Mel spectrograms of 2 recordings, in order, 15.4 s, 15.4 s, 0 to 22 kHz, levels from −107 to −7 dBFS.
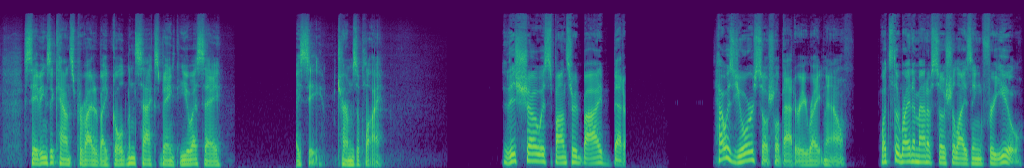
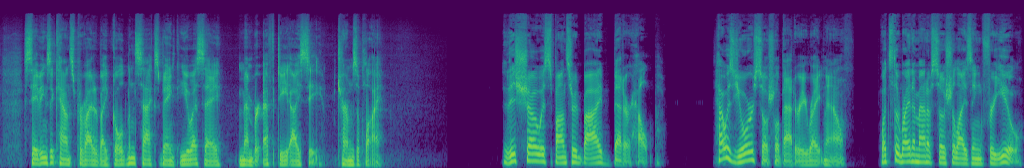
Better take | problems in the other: second | audio cutting out; at 3.5 s for 1 s and at 9.5 s for 0.5 s

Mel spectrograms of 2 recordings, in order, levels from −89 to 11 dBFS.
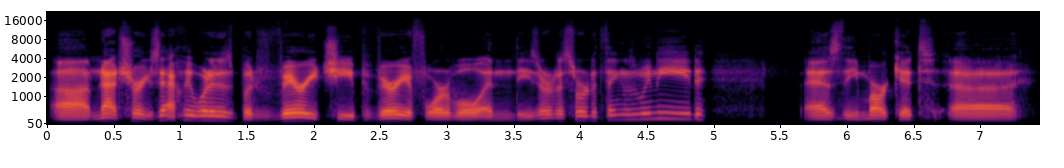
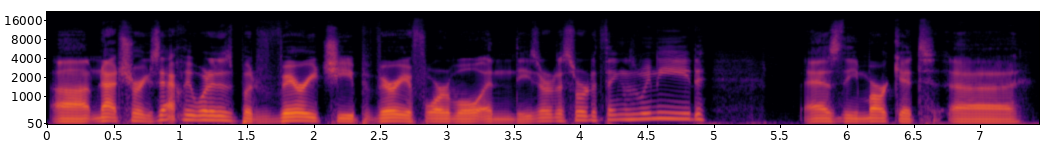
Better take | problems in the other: second | thin; very; fading below 300 Hz

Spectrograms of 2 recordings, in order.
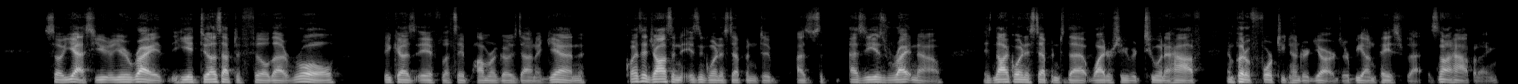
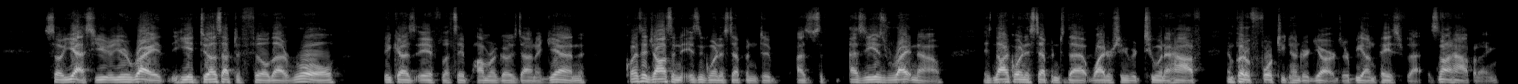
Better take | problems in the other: first | distortion; slight; 10 dB below the speech

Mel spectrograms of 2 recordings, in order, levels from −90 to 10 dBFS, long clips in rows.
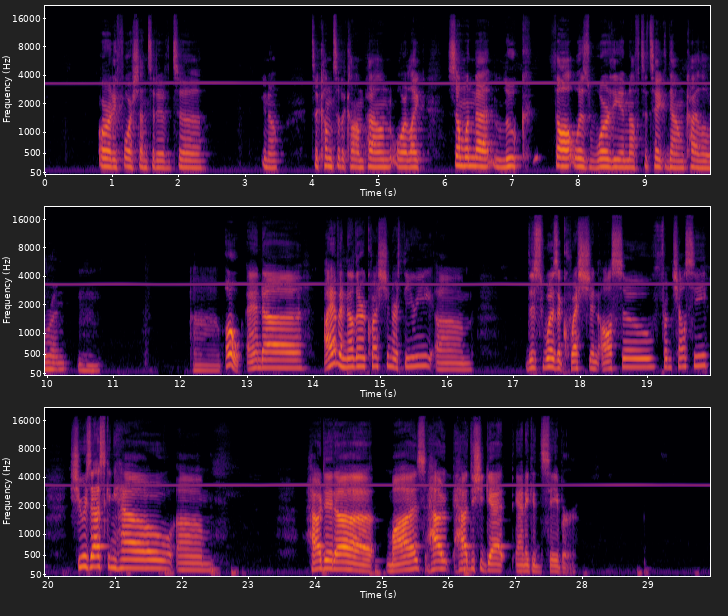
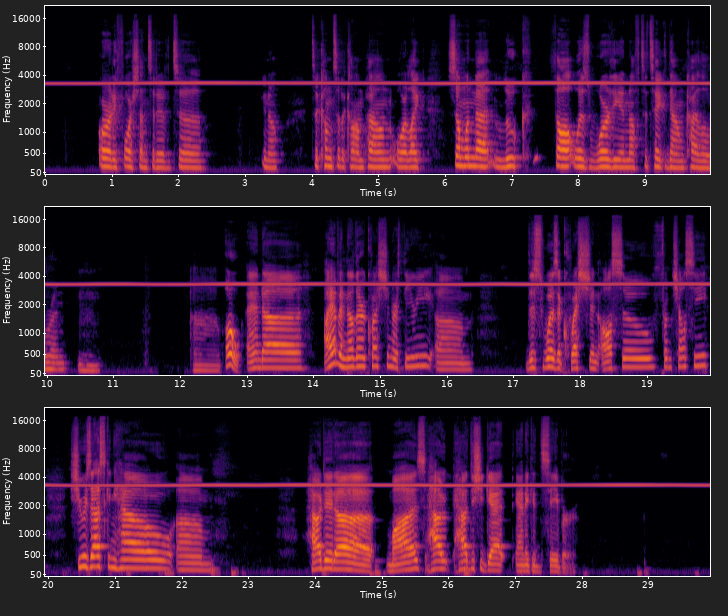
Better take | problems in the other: first | high-pitched whine; loud; throughout; 3.5 kHz, 6 dB below the speech; faint in the first

